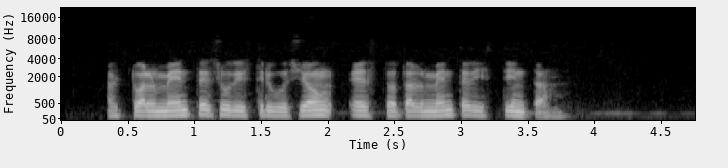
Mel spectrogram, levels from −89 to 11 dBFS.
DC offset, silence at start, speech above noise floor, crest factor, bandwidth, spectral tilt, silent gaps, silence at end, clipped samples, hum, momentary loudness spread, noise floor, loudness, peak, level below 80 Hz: under 0.1%; 0.35 s; 42 dB; 18 dB; 3.8 kHz; -9.5 dB/octave; none; 1 s; under 0.1%; none; 9 LU; -65 dBFS; -23 LUFS; -6 dBFS; -68 dBFS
